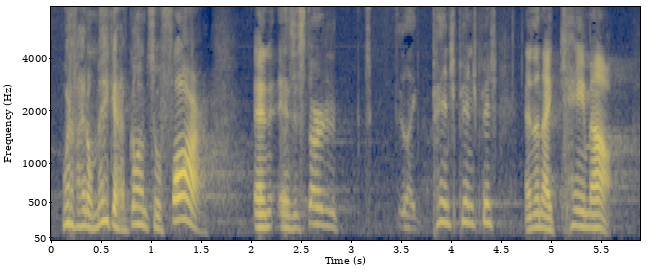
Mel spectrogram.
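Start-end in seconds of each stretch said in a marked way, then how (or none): 0.1-1.5 frightened, second-guessing, pitched-up fretting. Retelling moving down the line, acting out past fear. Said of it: "I started getting scared".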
